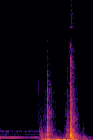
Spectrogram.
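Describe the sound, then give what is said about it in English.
A door is unlocked and pulled open, two solid clunks in quick succession over a faint steady hum, with no voices. “Just wait there for me and I'll unlock the door.”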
